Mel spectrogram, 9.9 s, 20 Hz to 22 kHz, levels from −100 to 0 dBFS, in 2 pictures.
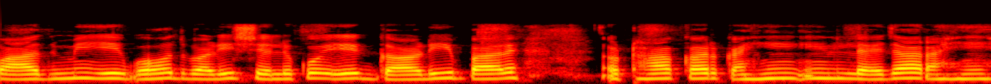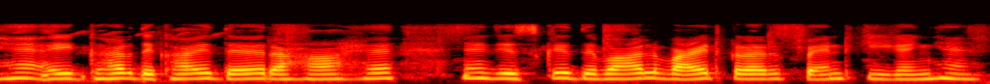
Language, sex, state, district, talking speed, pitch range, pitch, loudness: Hindi, female, Goa, North and South Goa, 180 wpm, 195-220 Hz, 205 Hz, -31 LUFS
